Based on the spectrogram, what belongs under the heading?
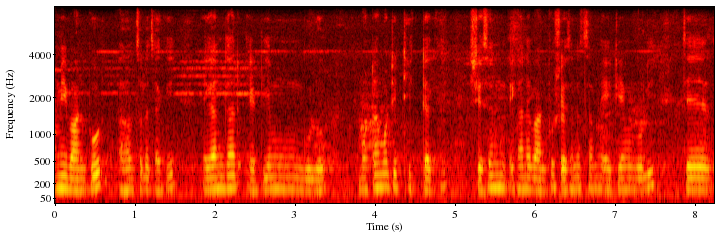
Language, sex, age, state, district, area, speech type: Bengali, male, 18-30, West Bengal, Paschim Bardhaman, rural, spontaneous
